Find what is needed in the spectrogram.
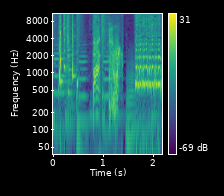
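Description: Cartoon comedy sound effects: a quick pop with rising pitch slides, then warbling glides up and down in pitch. A loud held tone of several notes sets in about a second and a half in.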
